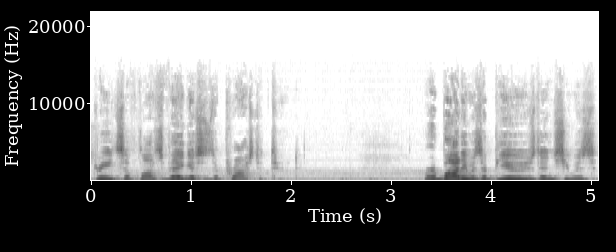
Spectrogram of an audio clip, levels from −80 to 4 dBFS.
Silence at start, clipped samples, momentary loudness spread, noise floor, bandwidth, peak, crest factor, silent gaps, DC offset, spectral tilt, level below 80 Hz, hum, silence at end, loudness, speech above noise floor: 0 s; under 0.1%; 14 LU; -53 dBFS; 15 kHz; -8 dBFS; 20 dB; none; under 0.1%; -5.5 dB/octave; -60 dBFS; none; 0 s; -28 LUFS; 25 dB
